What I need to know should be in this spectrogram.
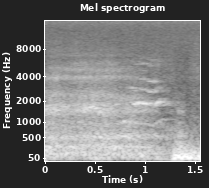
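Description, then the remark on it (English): A female cat lets out a long, drawn-out, agitated meow with a wavering pitch, heard on its own and followed by a brief low rumble near the end. “Your cat's freaking out, man.”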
